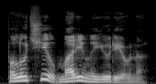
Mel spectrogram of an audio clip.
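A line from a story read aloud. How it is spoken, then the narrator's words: Calm admission. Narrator (Russian): спокойно признался Федор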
